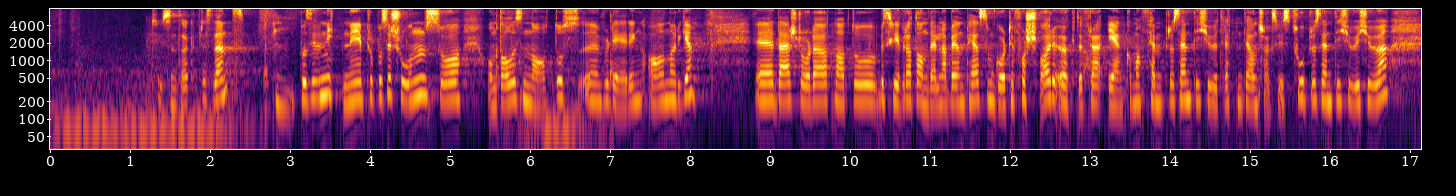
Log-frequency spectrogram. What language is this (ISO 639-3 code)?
nor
